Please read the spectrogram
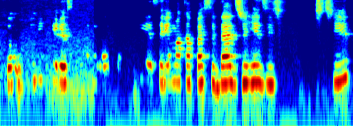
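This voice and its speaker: A woman's voice: high-pitched, level tone, normal speed, no room sound. A woman, an artist and academic, speaks thoughtfully and searches for her words as her call audio glitches and cuts in and out. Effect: glitchy audio cutting in and out. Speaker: artist and academic, interview guest. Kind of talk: reflective casual conversation.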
